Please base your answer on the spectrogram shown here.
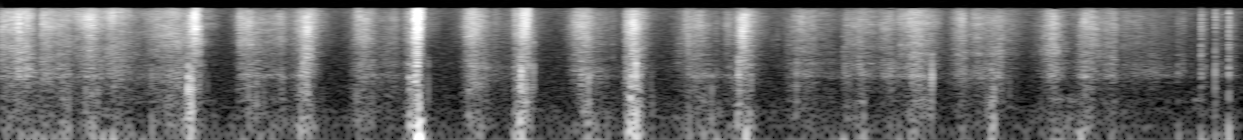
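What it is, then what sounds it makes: Fabric watch cushion. A small, soft black velvet-like fabric cushion from a watch box, padded and solid, is squeezed in the hand and tapped and rubbed with the fingertips. The result is quiet, irregular, dull padded taps mixed with a bright brushing rustle of fabric, with one firmer thump standing out near the middle.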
